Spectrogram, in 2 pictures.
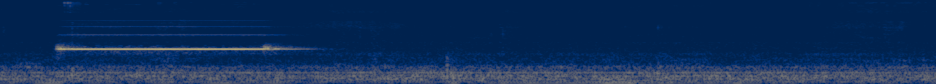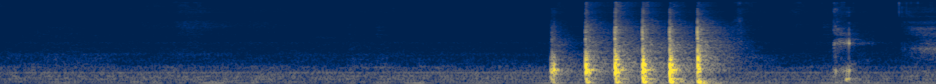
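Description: An oven at home gives one clear, sustained electronic beep near the start. Silence follows, then a quick burst of sharp knocks or taps close by.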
